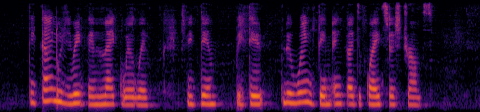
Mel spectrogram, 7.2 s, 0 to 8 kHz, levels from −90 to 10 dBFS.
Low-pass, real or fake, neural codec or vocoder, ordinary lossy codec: 7.2 kHz; fake; codec, 44.1 kHz, 1.7 kbps, Pupu-Codec; none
